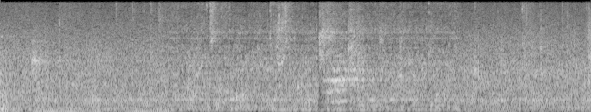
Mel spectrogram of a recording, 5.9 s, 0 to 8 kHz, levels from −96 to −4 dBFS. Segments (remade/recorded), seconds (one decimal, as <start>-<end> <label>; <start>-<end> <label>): 0.0-1.7 recorded; 1.7-4.6 remade; 4.6-5.9 recorded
